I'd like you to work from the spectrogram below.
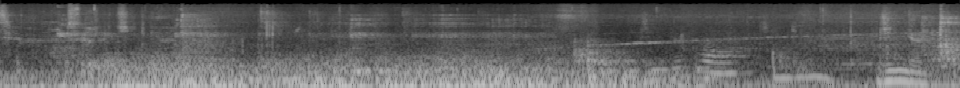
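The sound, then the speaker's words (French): A heavy, continuous mechanical rumble of an observatory dome's second door sliding open, an opening running from the zenith down to the horizon, joined midway by a rising motorized whine, with people talking over it. “Je vais vous ouvrir la deuxième porte, comme ça vous allez voir que ça part vraiment du haut jusque là.”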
